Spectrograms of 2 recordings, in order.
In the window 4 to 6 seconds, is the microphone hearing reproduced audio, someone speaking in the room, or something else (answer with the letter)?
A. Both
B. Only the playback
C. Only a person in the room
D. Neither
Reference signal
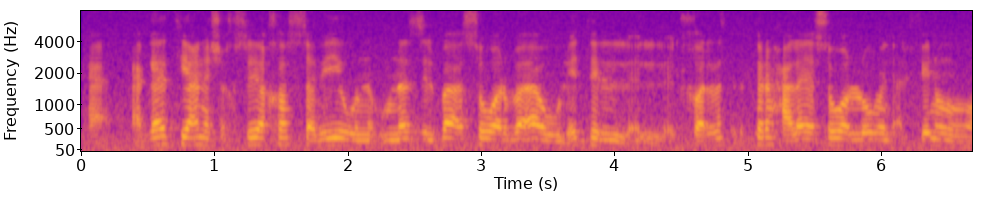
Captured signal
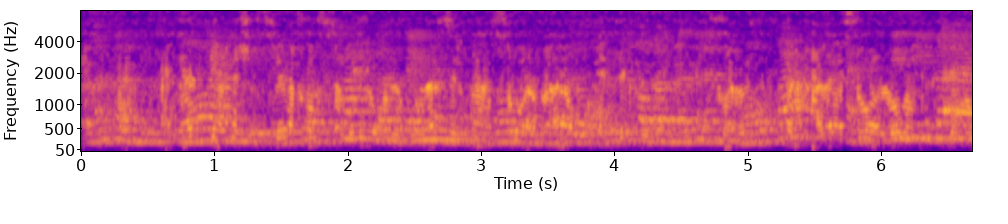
A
